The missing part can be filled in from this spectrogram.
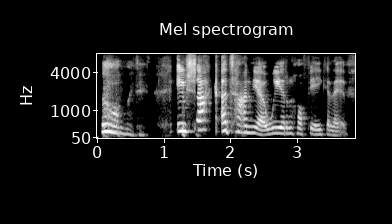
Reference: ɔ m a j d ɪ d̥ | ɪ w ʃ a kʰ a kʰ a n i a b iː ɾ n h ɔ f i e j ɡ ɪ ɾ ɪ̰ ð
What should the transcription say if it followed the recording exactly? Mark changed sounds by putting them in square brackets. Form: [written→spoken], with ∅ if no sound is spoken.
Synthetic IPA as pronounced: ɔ m a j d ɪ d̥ | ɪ w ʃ a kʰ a [kʰ→tʰ] a n [i→j] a [b→w] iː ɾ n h ɔ f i e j ɡ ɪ [ɾ→l] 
